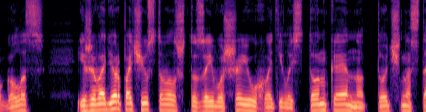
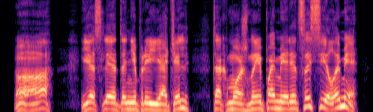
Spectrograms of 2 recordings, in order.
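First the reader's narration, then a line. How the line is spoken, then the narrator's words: Shouting. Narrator (Russian): закричал живодер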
